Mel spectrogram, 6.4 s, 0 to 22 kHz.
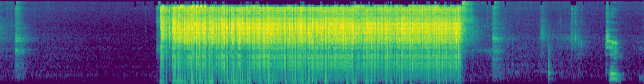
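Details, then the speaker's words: Hobart Ironman 240 MIG welder with ground clamp moved directly onto the workpiece instead of the table: three seconds of steady, even frying crackle with no pops or breaks; smooth, stable arc with good wire feed. "To to me anyways, that sounds better."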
